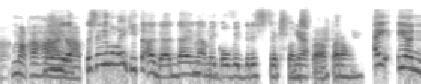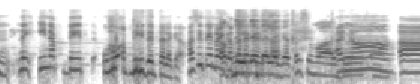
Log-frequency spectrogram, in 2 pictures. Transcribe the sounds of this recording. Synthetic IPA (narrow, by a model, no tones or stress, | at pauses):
mɐkahamɐhiːnɾɐp̚p̚kɐsɛhɪnd̪iːmomɐhikiːt̪ɐʔɐɡad̪̚ːaːhɪlŋɐmɐjkoːvɪd̪ɾɛst̪ɾɪkʃonj̪spɐ̰paːɾɐŋʔɐjɐjonːɐɡɪnɐp̚d̪ejt̪̚wawʔɐp̚d̪ejt̪ɛd̪̚t̪ɐlɐɡa̰kɐsɛt̪ɪnɾajkɐd̪ɐjlɐt̪ɛɐlɐɡat̪ɐsɛmaɐnoʔa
